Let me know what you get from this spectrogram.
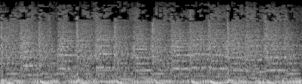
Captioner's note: none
